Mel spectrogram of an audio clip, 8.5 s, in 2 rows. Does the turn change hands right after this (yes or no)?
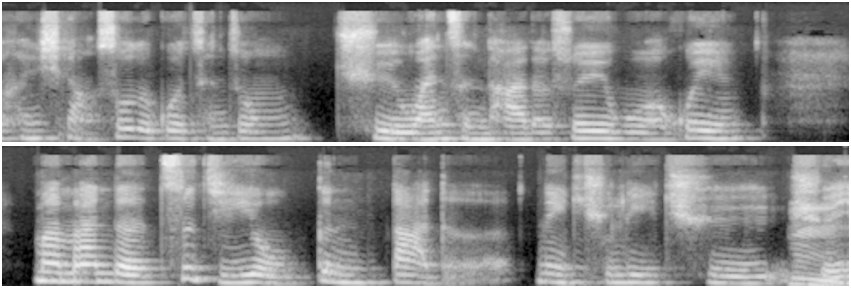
yes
